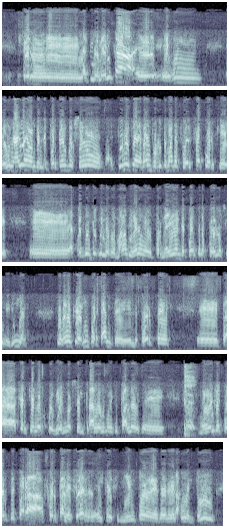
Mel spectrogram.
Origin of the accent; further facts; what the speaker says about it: Nicaragua; el deseo como centroamericano y nicaragüense de querer ganar ese título mundial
